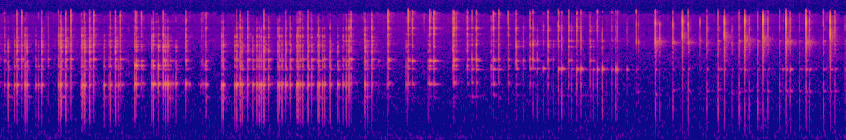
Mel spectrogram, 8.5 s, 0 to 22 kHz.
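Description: Fingernails tap on the neck, body and label of a hollow brown glass Budweiser beer bottle held in the hands. Rapid, quiet clicks and clinks sound a short glassy ring near 1.9 kHz through the first half. Later the taps turn lighter, with brighter, higher tones.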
